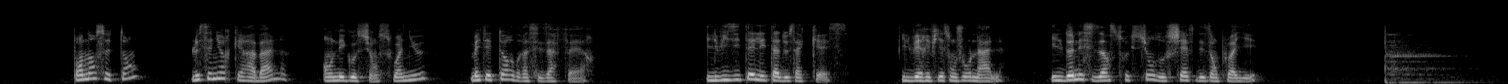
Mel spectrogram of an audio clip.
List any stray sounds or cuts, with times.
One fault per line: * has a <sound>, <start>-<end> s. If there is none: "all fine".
* has a thud, 13.8-15.0 s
